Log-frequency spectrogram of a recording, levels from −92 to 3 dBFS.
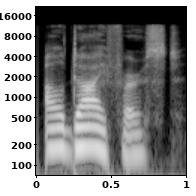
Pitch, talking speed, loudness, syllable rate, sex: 160 Hz, 180 wpm, -15 LUFS, 3.5 syllables/s, female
